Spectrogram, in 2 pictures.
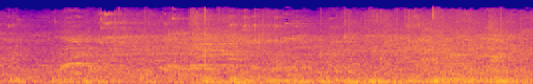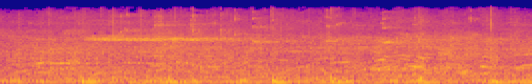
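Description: A crowd of people talks and shouts in a large echoing gym.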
